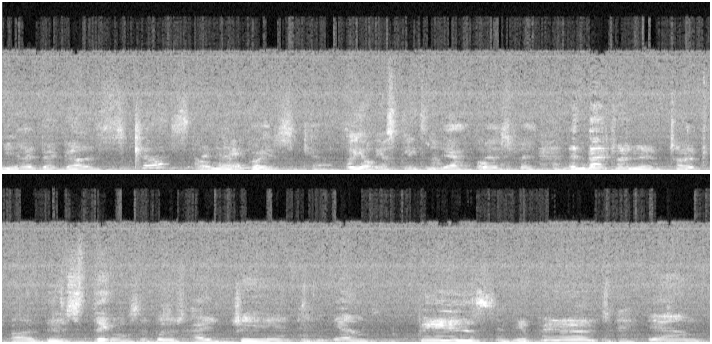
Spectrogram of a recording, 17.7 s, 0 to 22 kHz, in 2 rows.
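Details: 26-year-old woman with lifelong cerebral palsy who began talking much later than other children; dysarthria in cerebral palsy.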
